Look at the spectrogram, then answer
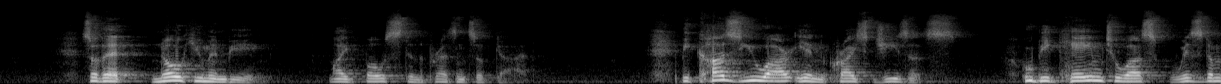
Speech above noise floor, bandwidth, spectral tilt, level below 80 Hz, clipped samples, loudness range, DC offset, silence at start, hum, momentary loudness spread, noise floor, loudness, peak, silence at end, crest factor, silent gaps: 42 dB; 11.5 kHz; -7.5 dB/octave; -62 dBFS; under 0.1%; 9 LU; under 0.1%; 0.85 s; none; 18 LU; -61 dBFS; -20 LUFS; -4 dBFS; 0 s; 18 dB; none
